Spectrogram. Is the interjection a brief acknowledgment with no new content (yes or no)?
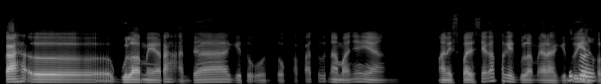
no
